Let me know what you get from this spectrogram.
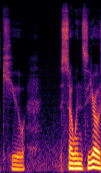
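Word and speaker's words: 九: Another fun thing in Japanese, nine is pronounced the same way as Q.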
